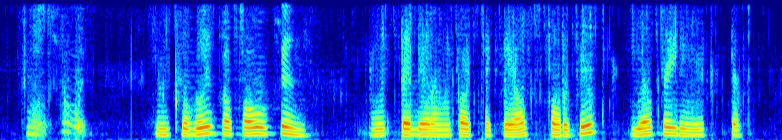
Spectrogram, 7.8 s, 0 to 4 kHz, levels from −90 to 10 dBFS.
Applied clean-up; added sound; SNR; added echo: neural separator model SepFormer WHAMR!.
